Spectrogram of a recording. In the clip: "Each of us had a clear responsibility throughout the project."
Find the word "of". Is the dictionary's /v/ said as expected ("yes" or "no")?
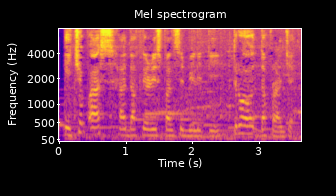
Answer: no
